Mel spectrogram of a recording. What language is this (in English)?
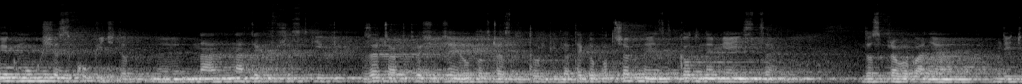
Polish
